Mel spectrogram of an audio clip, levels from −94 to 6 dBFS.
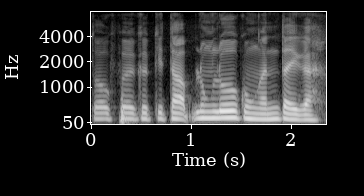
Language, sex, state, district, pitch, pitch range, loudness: Wancho, male, Arunachal Pradesh, Longding, 150 Hz, 145-160 Hz, -13 LUFS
